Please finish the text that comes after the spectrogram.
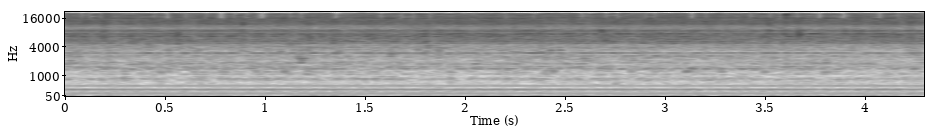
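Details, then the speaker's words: Vevor milk cream separator after cleaning and reassembly, run with water; steady high-speed whirring hum with constant tone and water rushing through, no grinding or wobble, spinning properly as it should. "And that is what it's supposed to sound like. I'm going to call that a win."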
